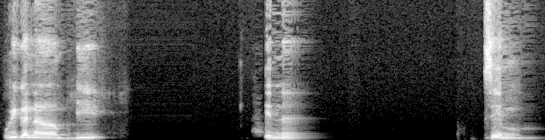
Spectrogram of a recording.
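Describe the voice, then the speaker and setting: A man speaking as a security panelist on a webinar video call, halting with many fillers and restarts. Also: medium pitch, flat delivery, mellow.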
